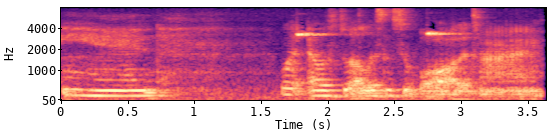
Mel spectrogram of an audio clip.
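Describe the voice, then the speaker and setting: A woman with a fairly low pitch speaks through audible room echo and noticeable background noise. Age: 20s. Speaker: music review youtuber. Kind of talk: casual vlog. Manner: halting.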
